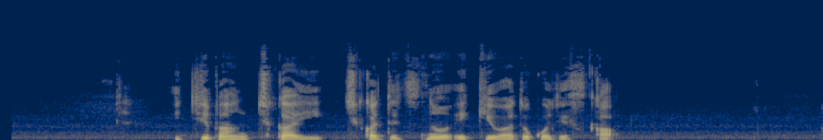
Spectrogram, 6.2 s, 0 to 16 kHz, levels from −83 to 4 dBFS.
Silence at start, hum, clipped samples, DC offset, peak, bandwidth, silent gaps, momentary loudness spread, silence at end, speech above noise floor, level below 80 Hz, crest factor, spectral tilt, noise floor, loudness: 1.3 s; none; under 0.1%; under 0.1%; -2 dBFS; 10.5 kHz; none; 6 LU; 1.55 s; 34 dB; -68 dBFS; 24 dB; -5.5 dB/octave; -57 dBFS; -24 LUFS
